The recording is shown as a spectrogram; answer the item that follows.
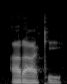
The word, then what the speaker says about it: Araki: It's a cool last name, and the correct pronunciation is Araki for everyone out there.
